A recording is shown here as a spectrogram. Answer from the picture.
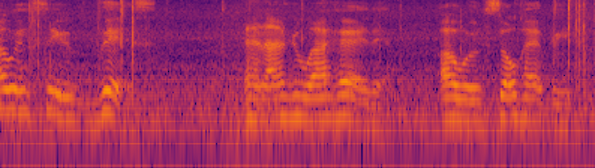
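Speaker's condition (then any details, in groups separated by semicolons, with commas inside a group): ALS; recently diagnosed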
